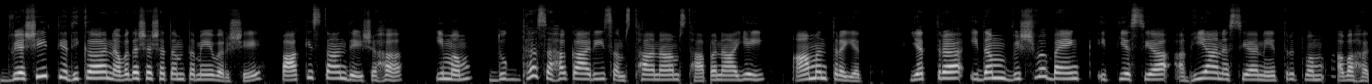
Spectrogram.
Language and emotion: Sanskrit, neutral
